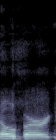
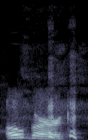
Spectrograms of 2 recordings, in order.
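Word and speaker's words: Åberg: a soccer player did oberg his name is I guess in Sweden really pronounced Oar and there's some weird sound you make at the end of the name and I was walking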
